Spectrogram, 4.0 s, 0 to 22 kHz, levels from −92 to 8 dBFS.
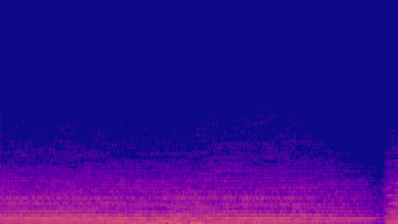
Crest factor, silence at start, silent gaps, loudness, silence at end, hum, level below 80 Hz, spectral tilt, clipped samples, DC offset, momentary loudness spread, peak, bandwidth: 12 dB; 0 s; none; -41 LUFS; 0 s; none; -78 dBFS; -6.5 dB/octave; under 0.1%; under 0.1%; 6 LU; -28 dBFS; 12 kHz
